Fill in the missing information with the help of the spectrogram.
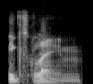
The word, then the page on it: exclaim: British English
